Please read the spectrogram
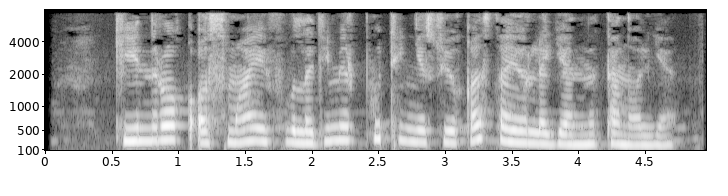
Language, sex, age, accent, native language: Uzbek, female, 18-24, Qashqadaryo, Uzbek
